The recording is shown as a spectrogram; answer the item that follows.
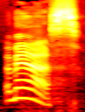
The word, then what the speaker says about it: Emmaus: Am I saying that correctly? – Emmaus. – Emmaus? – Emmaus.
